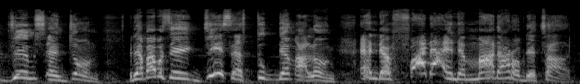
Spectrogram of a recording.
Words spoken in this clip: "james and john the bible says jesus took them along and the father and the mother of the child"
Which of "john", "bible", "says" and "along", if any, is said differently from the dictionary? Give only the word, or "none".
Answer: says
